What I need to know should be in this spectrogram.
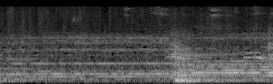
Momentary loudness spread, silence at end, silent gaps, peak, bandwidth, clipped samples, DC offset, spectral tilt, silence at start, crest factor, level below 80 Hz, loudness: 8 LU; 0 s; none; -8 dBFS; 16.5 kHz; under 0.1%; under 0.1%; -4.5 dB/octave; 0 s; 18 dB; -66 dBFS; -25 LUFS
